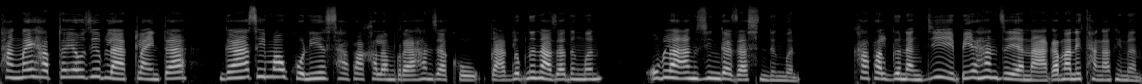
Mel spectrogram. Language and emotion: Bodo, angry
